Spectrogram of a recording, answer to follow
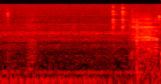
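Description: Near silence, room tone with a low hum, broken by two faint short clicks about one and a half seconds in.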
